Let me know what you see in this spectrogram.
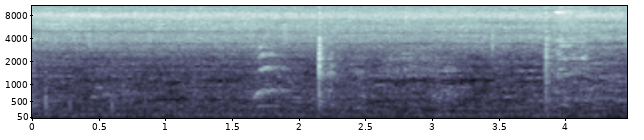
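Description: Diced pork lung and heart sizzling in oil in an aluminium pot with onion and garlic, a steady hiss. A metal spoon knocks sharply against the pot about halfway through and again near the end.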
